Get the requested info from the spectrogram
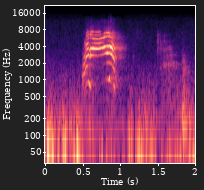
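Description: A single short, high-pitched call, about half a second in, whose pitch rises and then falls, with quiet room tone around it.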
